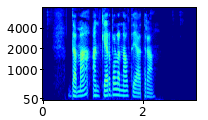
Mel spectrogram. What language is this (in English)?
Catalan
